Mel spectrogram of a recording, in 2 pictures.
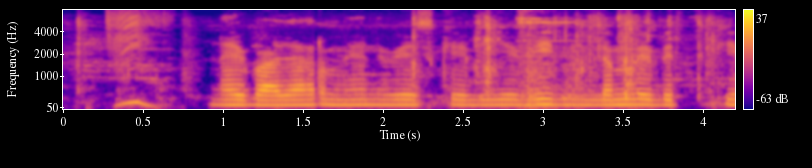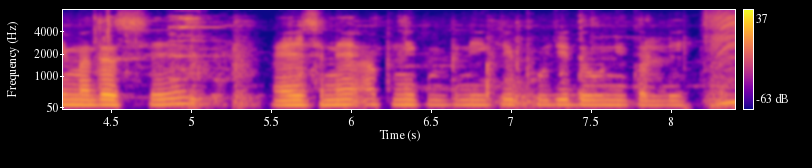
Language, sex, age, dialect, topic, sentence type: Hindi, male, 18-24, Kanauji Braj Bhasha, banking, statement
